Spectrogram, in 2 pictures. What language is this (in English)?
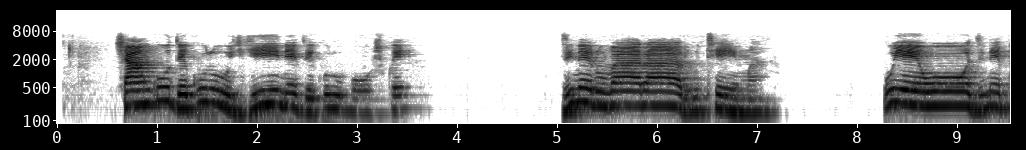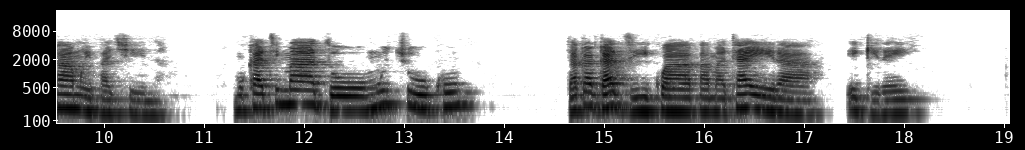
Shona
